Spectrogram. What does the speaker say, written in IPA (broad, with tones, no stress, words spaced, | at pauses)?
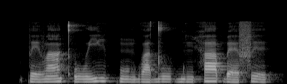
pe˨βã˨˦kʼuː˨ ji˦˨kʷũ˨ɡʷa˨ duː˨ɡ͡bĩ˨ ha˦ ɓɛ˨fɪ˦˨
